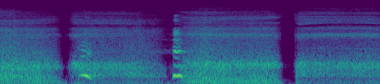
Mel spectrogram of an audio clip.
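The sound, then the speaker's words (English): A voice imitates the heavy, labored breathing of a masseuse leaning her full body into a massage: a few broad, breathy huffs and gasps in an uneven rhythm, moderately loud, with brief pauses between breaths and no words spoken. “She's breathing hard.”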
